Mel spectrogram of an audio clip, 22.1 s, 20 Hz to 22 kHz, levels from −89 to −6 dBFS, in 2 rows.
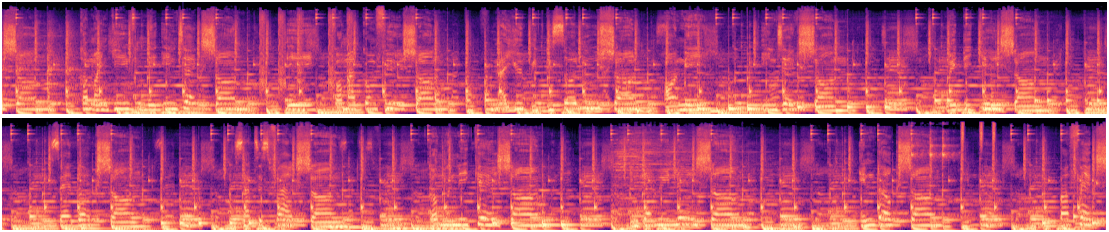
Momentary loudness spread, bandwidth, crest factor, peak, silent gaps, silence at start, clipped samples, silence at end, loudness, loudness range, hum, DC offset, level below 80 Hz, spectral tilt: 4 LU; 19 kHz; 12 dB; 0 dBFS; none; 0 s; under 0.1%; 0 s; -12 LUFS; 1 LU; none; under 0.1%; -18 dBFS; -5 dB/octave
